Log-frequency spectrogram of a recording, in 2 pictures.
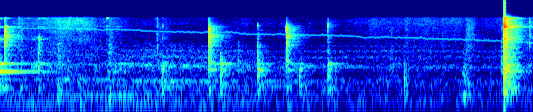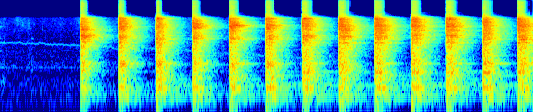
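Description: A hammer driving a bushing into the pin bore of a Bobcat excavator arm's thumb mount, striking through the steel pin used as a drift. About six seconds in, after a few light metal clicks and one sharp tap, it settles into a steady run of about a dozen blows, nearly three a second.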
